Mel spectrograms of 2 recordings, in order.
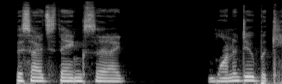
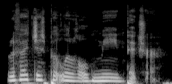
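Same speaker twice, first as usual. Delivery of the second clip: ordinary delivery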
